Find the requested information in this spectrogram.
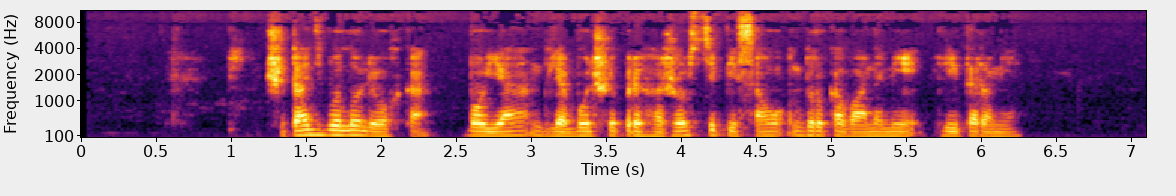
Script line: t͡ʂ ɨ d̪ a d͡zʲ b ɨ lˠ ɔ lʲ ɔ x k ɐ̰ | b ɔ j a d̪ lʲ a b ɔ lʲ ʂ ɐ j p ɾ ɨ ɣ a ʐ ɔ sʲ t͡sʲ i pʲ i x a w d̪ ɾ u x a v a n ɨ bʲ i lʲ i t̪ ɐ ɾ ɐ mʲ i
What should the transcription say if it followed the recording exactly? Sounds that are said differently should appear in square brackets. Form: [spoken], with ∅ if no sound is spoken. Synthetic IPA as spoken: t͡ʂ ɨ [t̪] a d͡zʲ b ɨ lˠ ɔ lʲ ɔ x k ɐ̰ | b ɔ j a d̪ lʲ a b ɔ lʲ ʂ ɐ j p ɾ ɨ ɣ a ʐ ɔ sʲ t͡sʲ i pʲ i [s] a w d̪ ɾ u [k] a v a n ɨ [mʲ] i lʲ i t̪ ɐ ɾ ɐ mʲ i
